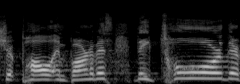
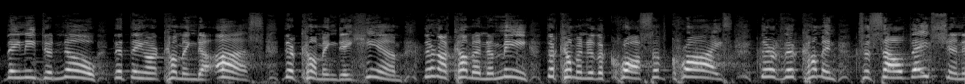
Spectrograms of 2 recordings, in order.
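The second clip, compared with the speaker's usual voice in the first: loud, higher preacher's cry; fiery preaching; 5 semitones higher, 7 dB louder than usual. Acted. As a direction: drive it home to the congregation. Preaching at full force.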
